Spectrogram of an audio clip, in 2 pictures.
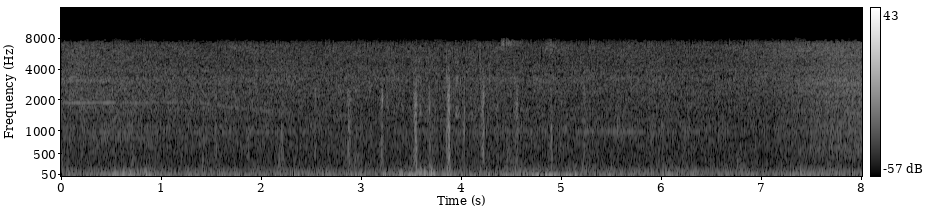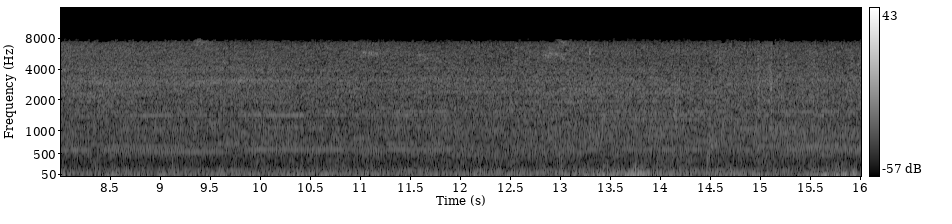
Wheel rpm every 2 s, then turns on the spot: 0, 0, 0, 0, 0, 0, 0, 0.
none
